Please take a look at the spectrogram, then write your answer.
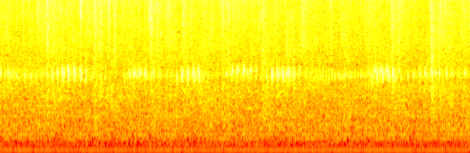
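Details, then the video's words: Frog voice in a forest under rain: a thin continuous trill broken by louder rattling bursts about every second, set against a wash of falling rain. "The soothing voice of a frog in the raining forest"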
